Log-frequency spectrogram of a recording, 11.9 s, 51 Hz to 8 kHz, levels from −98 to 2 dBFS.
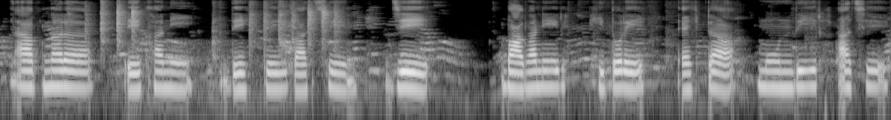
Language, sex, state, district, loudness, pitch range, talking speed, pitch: Bengali, female, West Bengal, Jhargram, -19 LUFS, 190-215 Hz, 55 wpm, 200 Hz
